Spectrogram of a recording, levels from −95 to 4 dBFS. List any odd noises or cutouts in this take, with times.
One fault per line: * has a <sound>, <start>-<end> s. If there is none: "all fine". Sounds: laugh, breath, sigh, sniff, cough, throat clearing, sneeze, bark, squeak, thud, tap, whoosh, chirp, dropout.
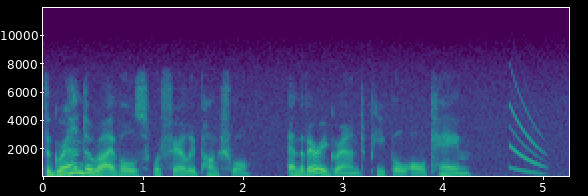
* has a chirp, 4.7-5.1 s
